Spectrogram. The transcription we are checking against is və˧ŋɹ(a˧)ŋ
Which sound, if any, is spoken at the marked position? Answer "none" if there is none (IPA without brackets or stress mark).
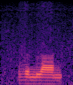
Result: a˧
